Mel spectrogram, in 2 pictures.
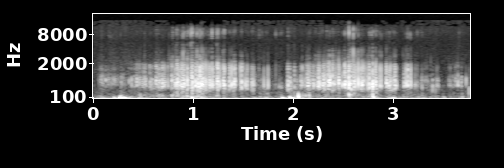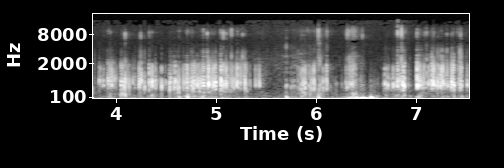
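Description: Long nails scratch across the soft bristles of a small blue silicone scrubber brush, which fingers hold and slightly bend. The result is a dense, steady scratchy rustle centered in the midrange, with faint high crackle above it, soft low thumps from handling, and a brief lull near the end.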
